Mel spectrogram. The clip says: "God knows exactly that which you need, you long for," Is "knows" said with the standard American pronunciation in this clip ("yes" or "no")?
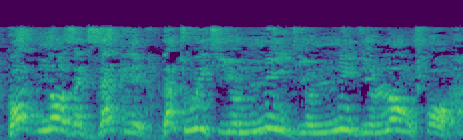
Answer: yes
